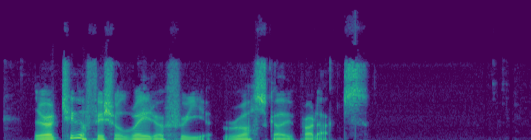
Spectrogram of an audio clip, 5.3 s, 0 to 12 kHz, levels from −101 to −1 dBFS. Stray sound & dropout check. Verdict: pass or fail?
pass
